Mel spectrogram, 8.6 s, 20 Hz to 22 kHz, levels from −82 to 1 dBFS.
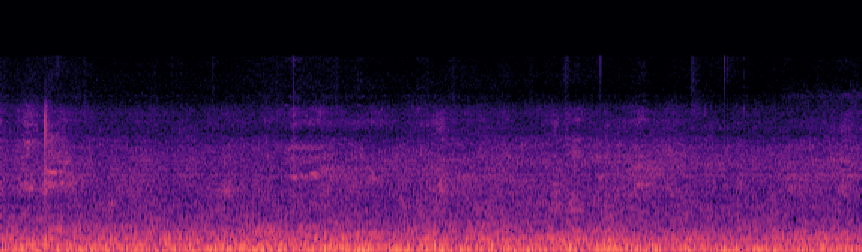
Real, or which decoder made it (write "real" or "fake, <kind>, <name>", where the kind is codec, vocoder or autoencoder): fake, codec, SNAC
